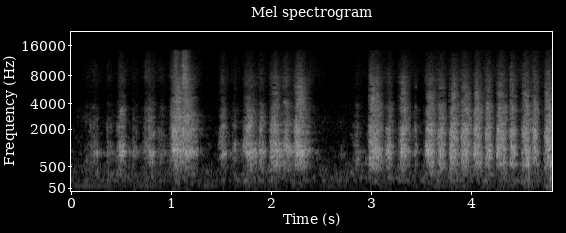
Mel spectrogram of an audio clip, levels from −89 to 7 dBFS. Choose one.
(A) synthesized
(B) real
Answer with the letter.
B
